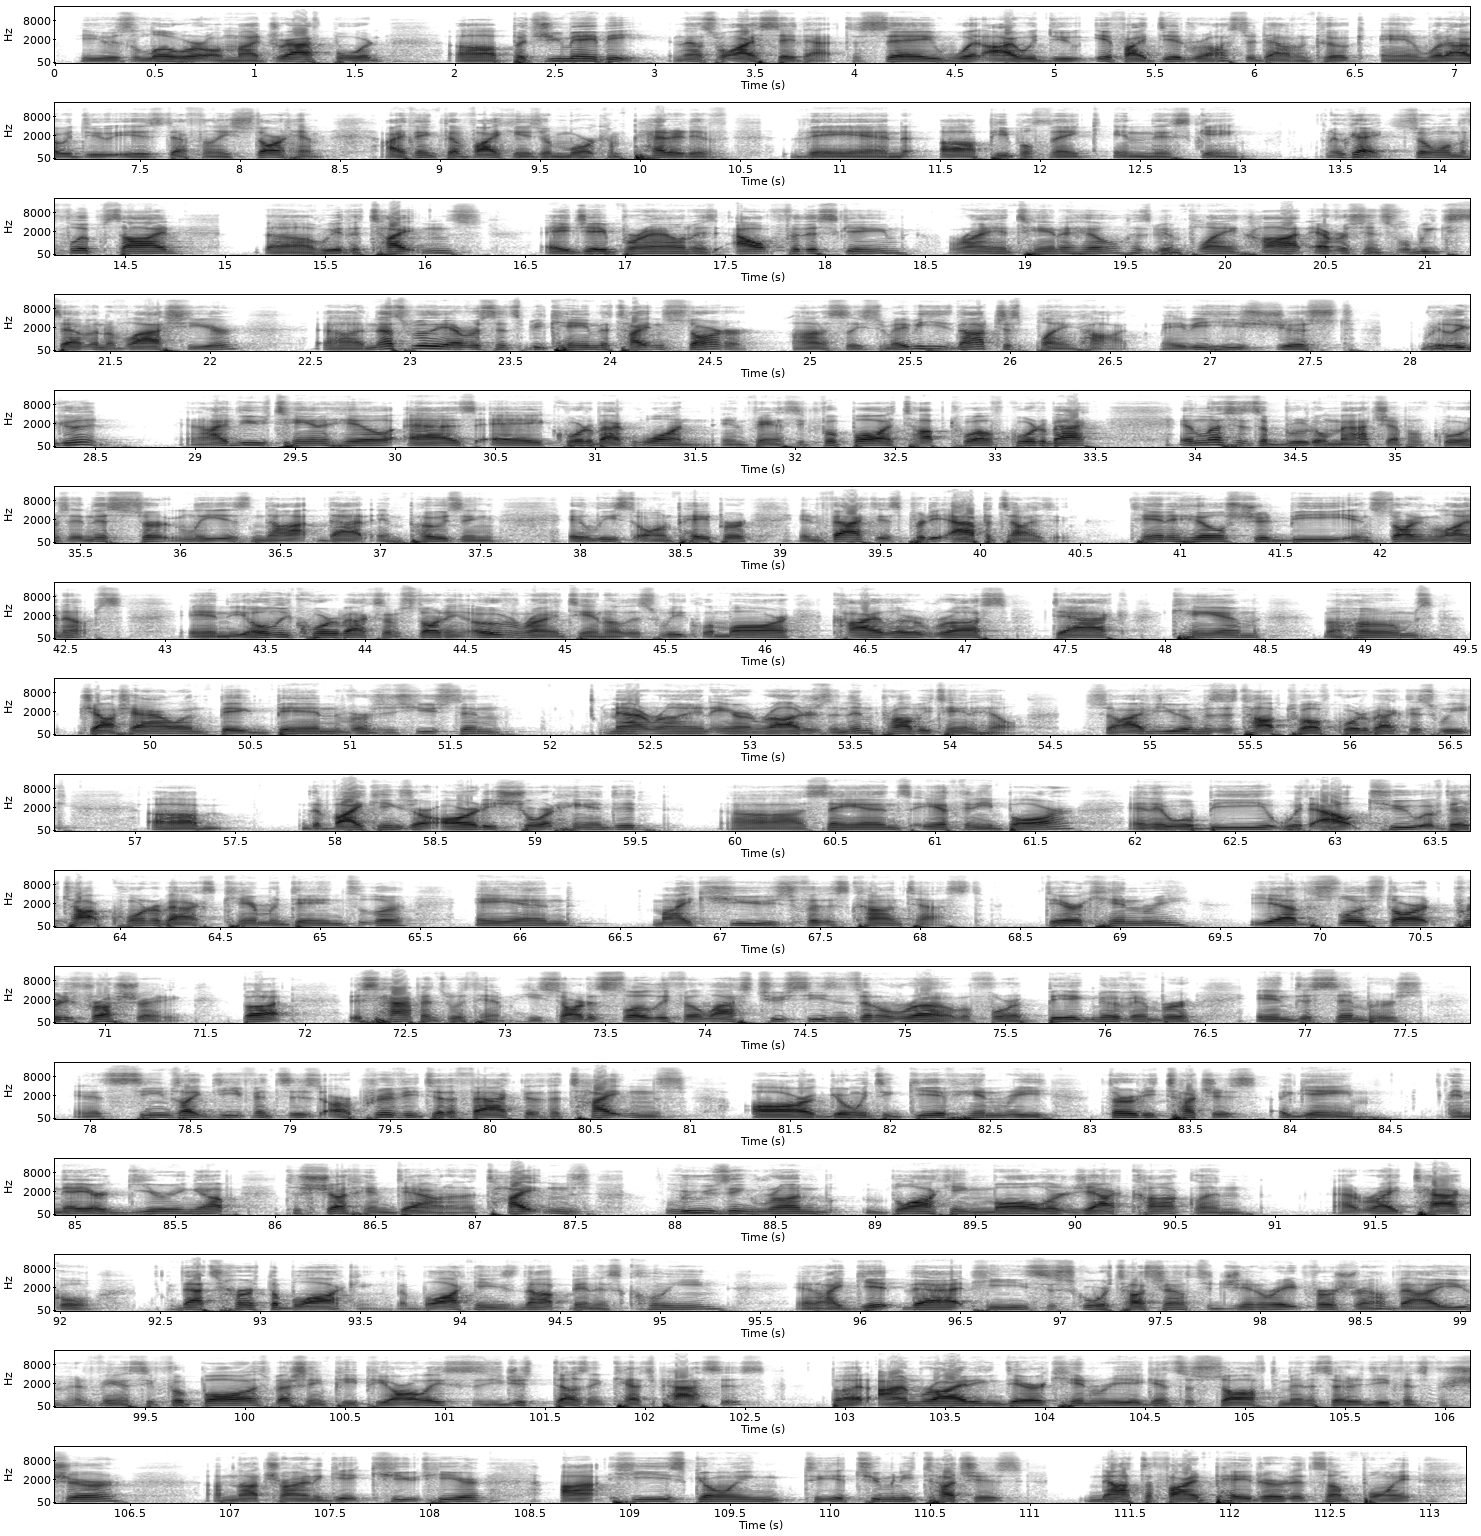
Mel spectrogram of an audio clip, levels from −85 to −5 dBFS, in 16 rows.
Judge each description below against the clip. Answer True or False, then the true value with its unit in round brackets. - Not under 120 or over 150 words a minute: False (195 wpm)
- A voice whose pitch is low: True (120 Hz)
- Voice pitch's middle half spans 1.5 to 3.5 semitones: True (2.8 semitones)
